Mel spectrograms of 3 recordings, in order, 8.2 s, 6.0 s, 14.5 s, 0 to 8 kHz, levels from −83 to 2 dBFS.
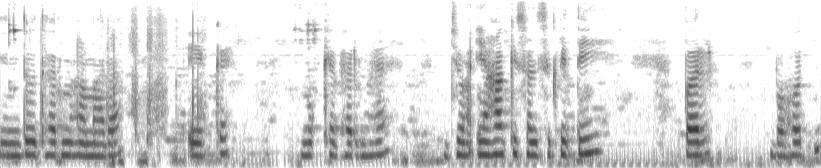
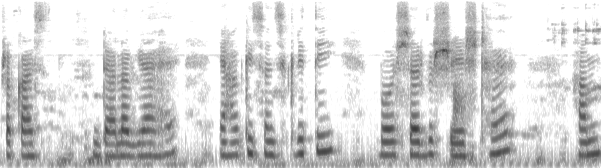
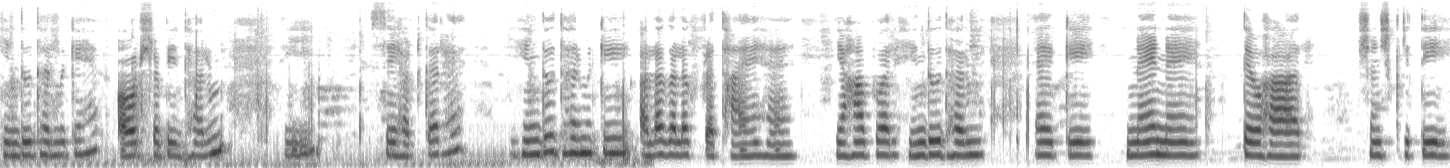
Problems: constant background noise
